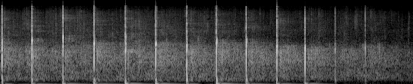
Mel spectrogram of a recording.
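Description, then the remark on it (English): A church audience applauds at a morning service for people who made confessions: sharp, evenly spaced claps ring out about three times a second over a steady wash of softer group clapping, tapering slightly toward the end. No one speaks. “Let's give them applause this morning.”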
